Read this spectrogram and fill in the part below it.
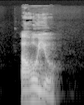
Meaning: arroyo
- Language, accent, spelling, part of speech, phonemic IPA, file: French, France, arroyo, noun, /a.ʁɔ.jo/, LL-Q150 (fra)-arroyo.wav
